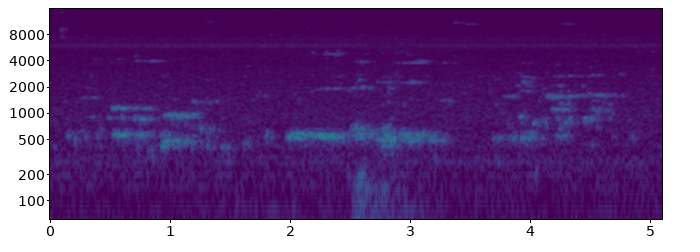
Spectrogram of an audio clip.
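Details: Cat calling at treat time just after 1 am on 25 October 2023; short tonal mews, then a longer sustained meow, then softer broken calls near the end, with a faint indoor hum behind.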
